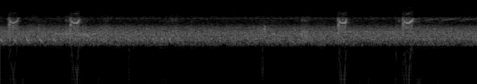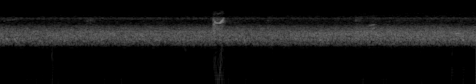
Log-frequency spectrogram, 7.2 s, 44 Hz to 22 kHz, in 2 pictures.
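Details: Chestnut munia (Lonchura atricapilla), Donggang Township, Taiwan, 11 May 2023, gives thin, high, short call notes at irregular intervals, about five in seven seconds, over a steady hiss and a constant high whine.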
